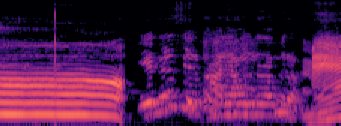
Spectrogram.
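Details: Newly bought goat calling without stopping: a long, steady, nasal bleat for over a second that drops sharply at the end, then shorter wavering, quavering bleats and a final rising cry, in a small indoor space.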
